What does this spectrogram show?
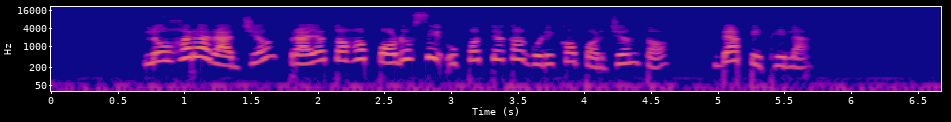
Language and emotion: Odia, neutral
